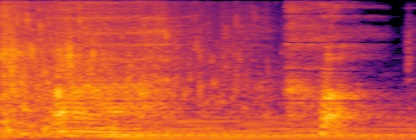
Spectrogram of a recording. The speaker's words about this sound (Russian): Вернувшись со стаканом мутной воды, я вылил его на голову раненому.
